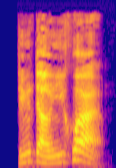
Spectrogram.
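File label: "qing deng yi hui", Chinese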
